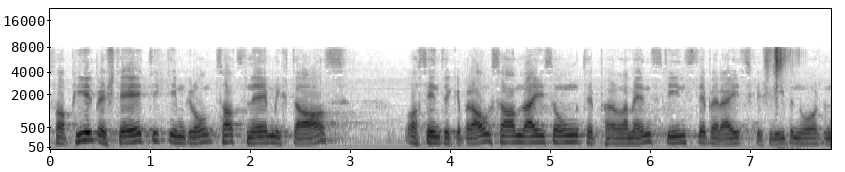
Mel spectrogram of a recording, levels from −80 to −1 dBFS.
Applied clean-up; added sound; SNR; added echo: none; Rattle (instrument); 7 dB; none.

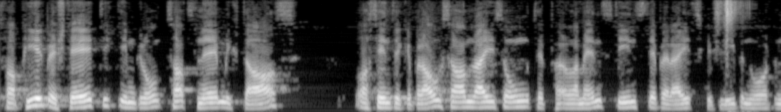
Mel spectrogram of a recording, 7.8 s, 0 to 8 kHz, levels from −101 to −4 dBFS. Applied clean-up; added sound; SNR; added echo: classical method spectral subtraction.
